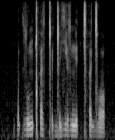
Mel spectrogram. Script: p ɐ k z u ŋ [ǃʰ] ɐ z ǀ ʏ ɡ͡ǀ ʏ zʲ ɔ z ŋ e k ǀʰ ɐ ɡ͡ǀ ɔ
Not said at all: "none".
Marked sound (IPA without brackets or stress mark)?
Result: ǃʰ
